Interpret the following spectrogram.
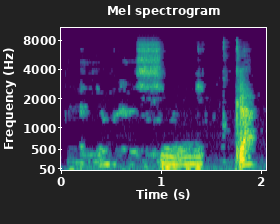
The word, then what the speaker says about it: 안녕하십니까: 안녕하십니까? 안 first syllable 녕. Again, right? B is going to sound like 심니, and then here we get a tense one, GGA or KKA.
